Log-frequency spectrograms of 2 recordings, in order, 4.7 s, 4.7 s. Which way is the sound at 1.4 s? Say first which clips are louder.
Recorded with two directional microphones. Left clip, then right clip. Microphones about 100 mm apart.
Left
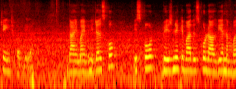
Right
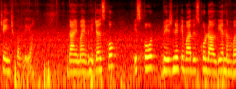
Right 3 dB; 30° right (ahead or behind).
